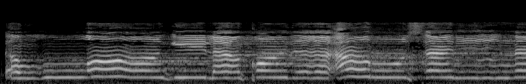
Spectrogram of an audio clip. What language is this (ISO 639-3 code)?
ara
